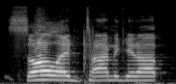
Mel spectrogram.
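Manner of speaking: loud call, wake him up; calling through door. Acted.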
